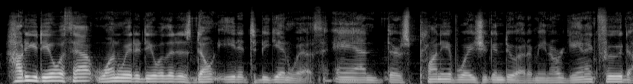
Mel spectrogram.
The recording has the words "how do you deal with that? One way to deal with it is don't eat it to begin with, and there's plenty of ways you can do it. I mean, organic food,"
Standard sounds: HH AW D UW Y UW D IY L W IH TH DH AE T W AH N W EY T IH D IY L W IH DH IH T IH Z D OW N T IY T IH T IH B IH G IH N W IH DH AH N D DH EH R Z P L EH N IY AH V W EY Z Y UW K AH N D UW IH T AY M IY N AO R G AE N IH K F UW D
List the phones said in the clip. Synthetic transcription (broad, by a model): HH AW D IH Y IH D IY L W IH DH AE T W AH N W EY T IH D IY L W IH DH IH T IH Z D OW N T IY T IH T IH B IH G IH N W IH DH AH N DH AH R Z P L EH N IY AH V W EY Z Y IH K AH N D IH IH T AY M IY N AO R G AE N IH K F UW D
